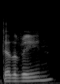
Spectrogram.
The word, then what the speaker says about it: Delevingne: Is it Delevingne? How you pronounce that? Correct.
